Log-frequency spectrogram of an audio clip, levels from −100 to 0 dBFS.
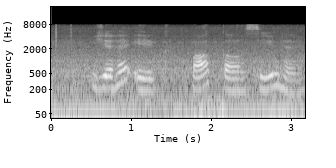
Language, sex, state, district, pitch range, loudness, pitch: Hindi, female, Chandigarh, Chandigarh, 180-215 Hz, -18 LUFS, 195 Hz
